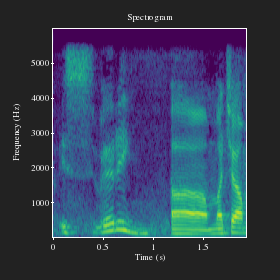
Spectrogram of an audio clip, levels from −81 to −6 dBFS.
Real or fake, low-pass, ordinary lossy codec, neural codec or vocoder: fake; 5.4 kHz; none; codec, 16 kHz, 2 kbps, X-Codec, WavLM features, trained on Multilingual LibriSpeech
